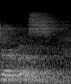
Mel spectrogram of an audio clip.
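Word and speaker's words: Servus: And the context of the word, it's actually pronounced Cherbus, I believe Bavarian and also Latin.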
